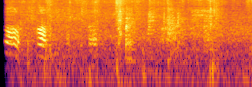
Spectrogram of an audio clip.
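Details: Shiba Inu, a pet dog called to while asleep: two short, high, whimpering yelps within the first half second, then soft low shuffling and faint murmurs.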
